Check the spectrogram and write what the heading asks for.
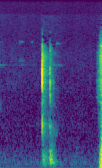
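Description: Two quick clicks close together about a second in, otherwise near silence: buttons pressed on the keypad of an RF Explorer handheld spectrum analyzer.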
